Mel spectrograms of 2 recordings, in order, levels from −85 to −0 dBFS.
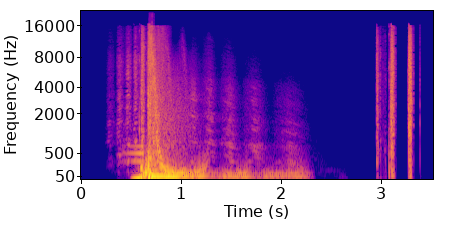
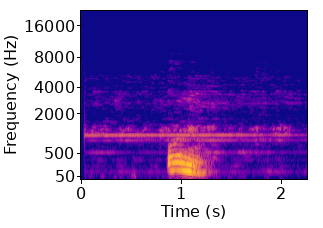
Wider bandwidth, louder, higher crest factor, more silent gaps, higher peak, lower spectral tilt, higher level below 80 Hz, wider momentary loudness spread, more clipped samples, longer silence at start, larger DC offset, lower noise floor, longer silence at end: first, 17 kHz vs 5.2 kHz; about the same, -17 LUFS vs -19 LUFS; about the same, 18 dB vs 20 dB; first, 2.72-2.94 s, 3.17-3.22 s vs none; first, 0 dBFS vs -4 dBFS; second, -3.5 dB/octave vs -11.5 dB/octave; first, -20 dBFS vs -62 dBFS; about the same, 24 LU vs 25 LU; neither; about the same, 0.35 s vs 0.4 s; neither; about the same, -47 dBFS vs -49 dBFS; second, 0.2 s vs 0.85 s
